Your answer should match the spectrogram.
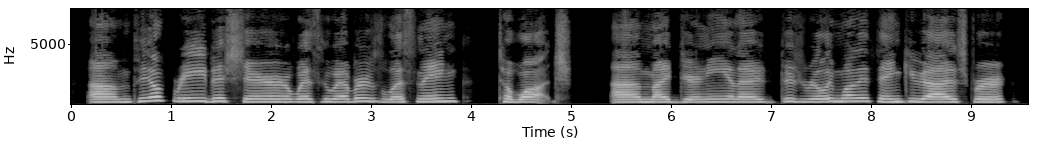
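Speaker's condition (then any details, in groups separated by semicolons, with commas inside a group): Cerebral palsy; diagnosed around one year, has had surgery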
